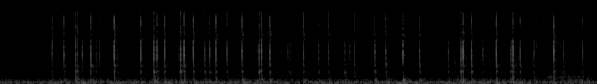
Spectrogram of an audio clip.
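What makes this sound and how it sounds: A closed spiral-bound paperback wordsearch puzzle book with a card cover lies flat on a desk while its cover is tapped with long nails and fingertips. The taps come as a rapid, uneven run of short, sharp, bright clicks that die away almost instantly, over a faint steady low background hum.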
